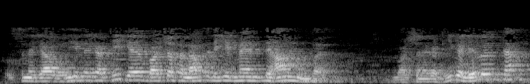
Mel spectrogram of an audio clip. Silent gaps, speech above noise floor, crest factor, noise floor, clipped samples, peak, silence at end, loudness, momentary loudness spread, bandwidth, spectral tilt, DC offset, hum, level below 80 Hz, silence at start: none; 24 dB; 16 dB; -39 dBFS; under 0.1%; 0 dBFS; 0 s; -15 LUFS; 10 LU; 5.8 kHz; -6 dB/octave; under 0.1%; none; -56 dBFS; 0.05 s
